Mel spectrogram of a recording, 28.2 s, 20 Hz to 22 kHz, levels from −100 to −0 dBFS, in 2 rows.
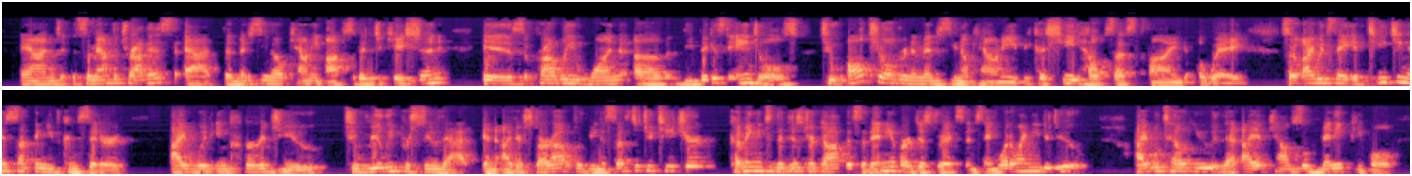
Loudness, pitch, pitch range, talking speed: -16 LUFS, 155 Hz, 135-175 Hz, 180 wpm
